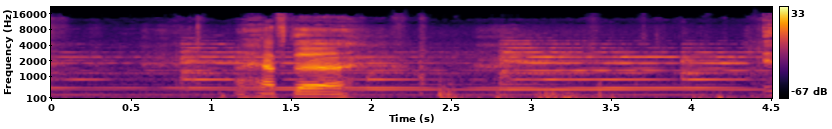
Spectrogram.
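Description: A church bell tolls in the background while someone talks over it during a car spacer install for drift stance, its steady ringing tones sitting under his voice.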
